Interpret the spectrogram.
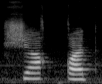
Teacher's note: شین میں تفشی ہے، پھیلاؤ ہے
